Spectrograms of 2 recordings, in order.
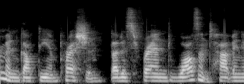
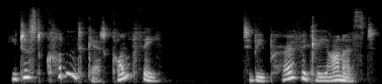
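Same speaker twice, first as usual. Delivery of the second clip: ordinary delivery, nothing marked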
